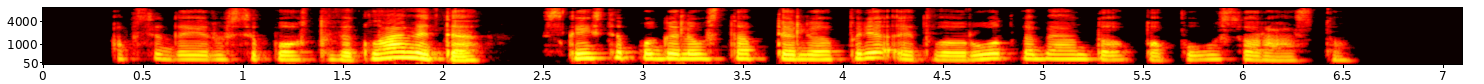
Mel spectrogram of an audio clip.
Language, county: Lithuanian, Vilnius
